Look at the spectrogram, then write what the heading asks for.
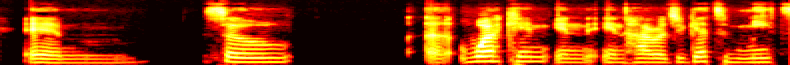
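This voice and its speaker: A Nigerian accent in a dry, close sound with no echo, against a quiet background. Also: woman. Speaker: business analyst and trainer. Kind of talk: podcast interview. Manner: hesitant, many fillers.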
